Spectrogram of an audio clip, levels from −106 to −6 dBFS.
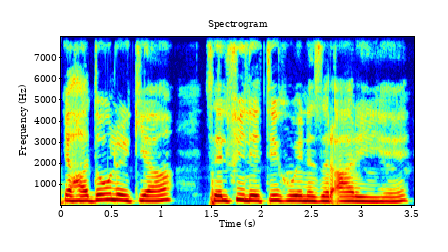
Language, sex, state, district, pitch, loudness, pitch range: Hindi, female, Arunachal Pradesh, Longding, 230 Hz, -11 LUFS, 215-245 Hz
